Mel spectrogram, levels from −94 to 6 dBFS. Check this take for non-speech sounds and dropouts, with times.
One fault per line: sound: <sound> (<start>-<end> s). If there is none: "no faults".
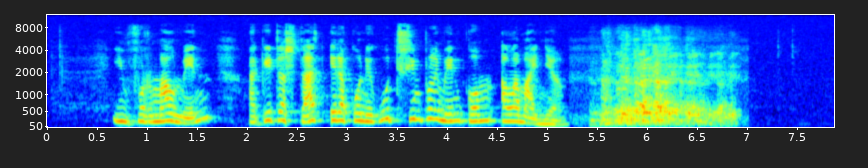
sound: laugh (5.4-7.0 s)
